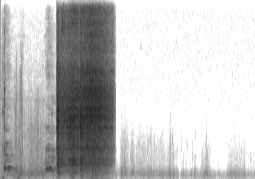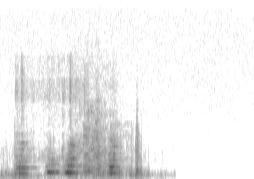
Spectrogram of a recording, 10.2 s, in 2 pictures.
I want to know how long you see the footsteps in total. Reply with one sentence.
You can't hear the footsteps here.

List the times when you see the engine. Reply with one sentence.
You can hear the engine from 0.0 to 2.3 s.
